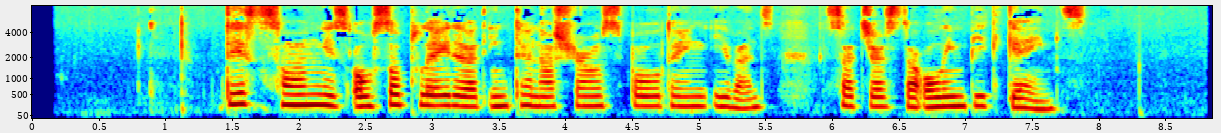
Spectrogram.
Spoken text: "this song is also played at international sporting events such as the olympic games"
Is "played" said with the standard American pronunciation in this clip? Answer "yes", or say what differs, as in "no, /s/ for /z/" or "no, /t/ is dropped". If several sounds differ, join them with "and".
yes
